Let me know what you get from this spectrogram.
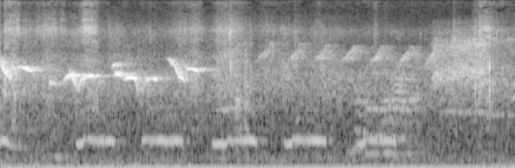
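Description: Wild birds calling: a string of short low notes repeated about twice a second, with higher chirps and a quick trill of high notes about three and a half seconds in.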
